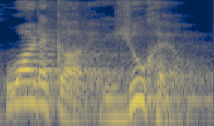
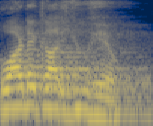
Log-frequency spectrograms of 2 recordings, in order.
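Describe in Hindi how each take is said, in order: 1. यह उत्साह के साथ कहा गया है, विस्मयादिबोधक के रूप में। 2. यह सपाट स्वर में कहा गया है, बिना विस्मयादिबोधक के। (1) "इस प्रकार से इंग्लिश में बोला जाता है" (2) "डायरेक्ट मत बोलो ... अच्छा नहीं लगता"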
